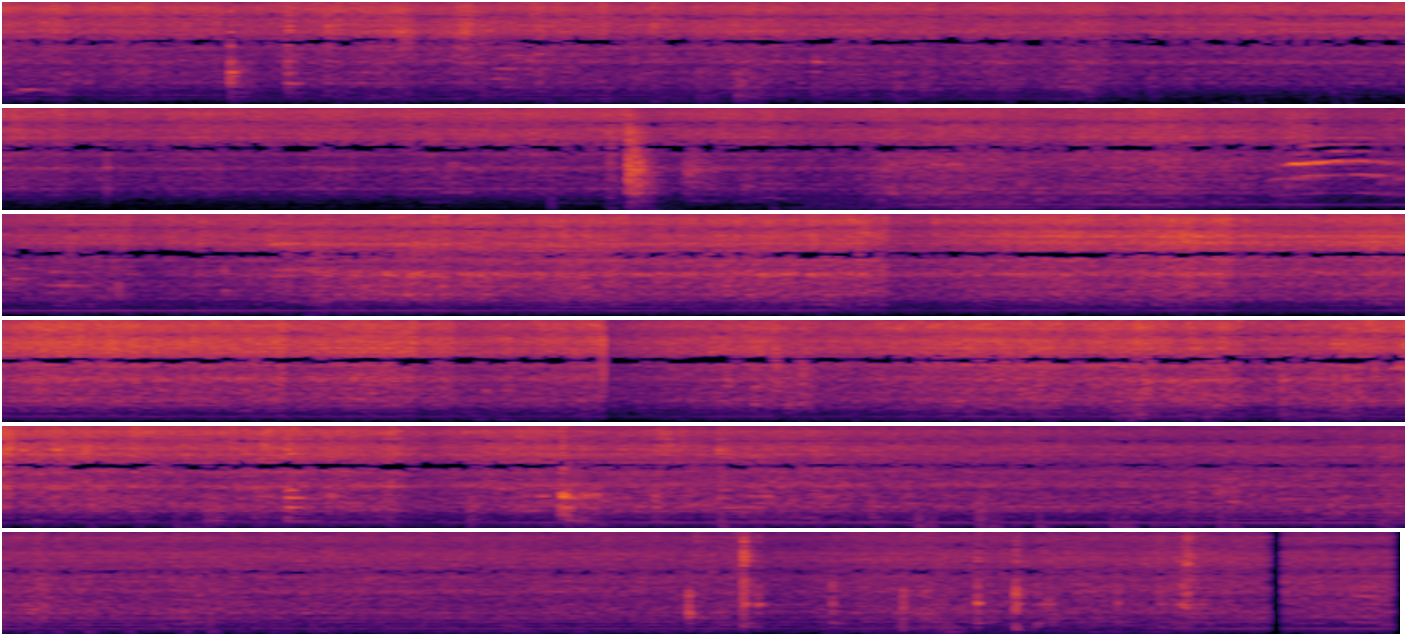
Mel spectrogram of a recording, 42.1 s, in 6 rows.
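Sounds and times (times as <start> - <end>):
meat and onions sizzling in pan: 0.0 - 41.8.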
